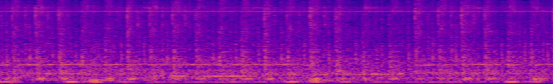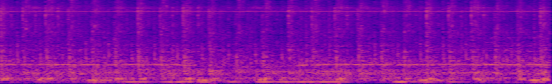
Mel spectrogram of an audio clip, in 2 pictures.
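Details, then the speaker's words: CNY embroidery machine from Mojokerto, arrived totally jammed with heavy rotation after prior service, tested on small frame after repair and calibration; fast even needle clatter, steady rhythm, no catching or heavy thumps: head stitching smoothly, normal. "Oke, langsung lancar, nggak ada kendala. Ini pelan caranya. Oke, normal ya."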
